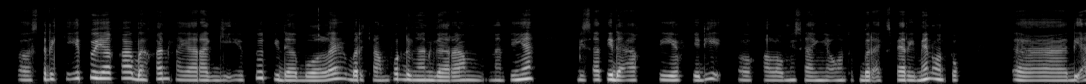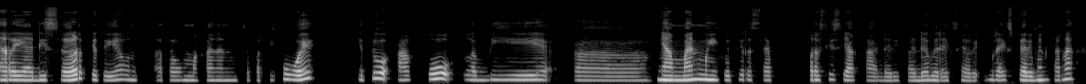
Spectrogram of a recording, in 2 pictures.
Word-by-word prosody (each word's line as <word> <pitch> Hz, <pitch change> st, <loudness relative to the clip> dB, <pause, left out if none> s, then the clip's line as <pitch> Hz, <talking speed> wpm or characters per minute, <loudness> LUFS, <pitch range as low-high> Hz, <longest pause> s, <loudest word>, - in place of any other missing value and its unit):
eee, 205 Hz, -2 st, -6 dB
se-tricky 245 Hz, +4 st, -4 dB
itu 290 Hz, +2 st, 0 dB
ya 280 Hz, -1 st, +7 dB
Kak. 285 Hz, 0 st, 0 dB
Bahkan 260 Hz, +5 st, -2 dB
kayak 200 Hz, -2 st, -3 dB
ragi 190 Hz, 0 st, -8 dB
itu 295 Hz, +6 st, -2 dB
tidak 190 Hz, -5 st, 0 dB
boleh 185 Hz, +8 st, +1 dB
bercampur 200 Hz, +1 st, -2 dB
dengan 200 Hz, -3 st, +1 dB
garam, 190 Hz, +1 st, -1 dB
nantinya 210 Hz, +7 st, +1 dB, 0.4 s
bisa 210 Hz, 0 st, -4 dB
tidak 205 Hz, -2 st, +2 dB
aktif, 200 Hz, -1 st, -2 dB
jadi, 225 Hz, +6 st, -3 dB
eee, 200 Hz, -3 st, -10 dB
kalau 190 Hz, -1 st, -6 dB
misalnya 190 Hz, -1 st, -4 dB
untuk 190 Hz, +2 st, -8 dB
bereksperimen 195 Hz, +5 st, +1 dB
untuk, 215 Hz, -4 st, -1 dB, 0.6 s
eee, 185 Hz, -1 st, -2 dB
di 195 Hz, -, 0 dB
area 205 Hz, -1 st, +5 dB
dessert 205 Hz, +5 st, +4 dB
gitu 215 Hz, -4 st, -5 dB
ya, 195 Hz, +3 st, -1 dB
unt 205 Hz, -, -3 dB, 0.2 s
atau 195 Hz, 0 st, -8 dB
makanan 190 Hz, 0 st, -5 dB
seperti 190 Hz, +1 st, -18 dB
kue, 235 Hz, +3 st, +6 dB, 0.5 s
itu 270 Hz, +6 st, +4 dB
aku 245 Hz, +5 st, +3 dB
lebih, 210 Hz, +1 st, 0 dB, 0.3 s
eee, 185 Hz, -1 st, -6 dB, 0.2 s
nyaman 210 Hz, +2 st, +8 dB
mengikuti 215 Hz, 0 st, +2 dB
resep 205 Hz, -1 st, -9 dB, 0.3 s
persis 210 Hz, +2 st, -4 dB
ya 195 Hz, -, +1 dB
Kak, 185 Hz, -2 st, -10 dB
daripada 180 Hz, +1 st, -4 dB
berekspe 180 Hz, -1 st, -5 dB
bereksperimen, 200 Hz, -1 st, 0 dB
karena 230 Hz, +5 st, 0 dB
200 Hz, 140 wpm, -24 LUFS, 190-215 Hz, 0.6 s, nyaman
